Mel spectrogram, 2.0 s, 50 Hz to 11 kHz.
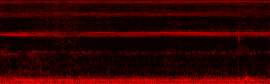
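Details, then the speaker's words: Small DC motor in a variable-resistor circuit with a switch, on a source of almost 12 V, turning very slowly as resistance rises and the voltage left drops to about 0.7 V; quiet, low, steady hum with a faint thin tone. "listen to that the the the motor is turning very very slowly if i were to continue now we have we are left with 0.7 volts okay"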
